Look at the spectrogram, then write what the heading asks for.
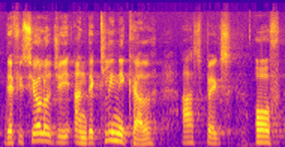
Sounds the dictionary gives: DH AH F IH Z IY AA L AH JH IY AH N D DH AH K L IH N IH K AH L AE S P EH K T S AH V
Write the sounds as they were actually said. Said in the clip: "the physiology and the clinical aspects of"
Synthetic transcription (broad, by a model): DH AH F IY S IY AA L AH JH IY AH N D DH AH K L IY N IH K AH L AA S P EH K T S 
